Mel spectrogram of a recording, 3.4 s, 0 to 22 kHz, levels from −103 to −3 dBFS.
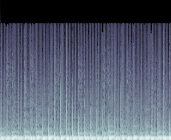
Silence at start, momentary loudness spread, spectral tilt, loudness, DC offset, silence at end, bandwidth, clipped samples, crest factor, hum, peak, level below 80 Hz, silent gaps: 0 s; 1 LU; -8 dB/octave; -19 LUFS; under 0.1%; 0 s; 8.8 kHz; under 0.1%; 10 dB; none; -6 dBFS; -16 dBFS; none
